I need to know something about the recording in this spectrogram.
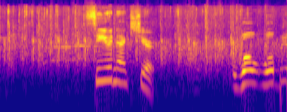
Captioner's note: applause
